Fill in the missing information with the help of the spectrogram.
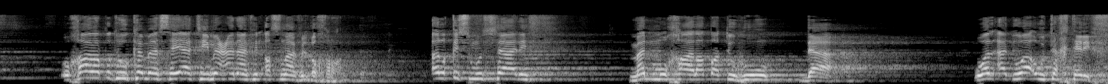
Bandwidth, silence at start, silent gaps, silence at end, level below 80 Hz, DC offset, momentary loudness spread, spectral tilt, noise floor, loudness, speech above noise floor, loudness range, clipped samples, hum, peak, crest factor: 11 kHz; 0 s; none; 0 s; -52 dBFS; under 0.1%; 14 LU; -3.5 dB/octave; -49 dBFS; -15 LUFS; 35 dB; 3 LU; under 0.1%; none; -2 dBFS; 14 dB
